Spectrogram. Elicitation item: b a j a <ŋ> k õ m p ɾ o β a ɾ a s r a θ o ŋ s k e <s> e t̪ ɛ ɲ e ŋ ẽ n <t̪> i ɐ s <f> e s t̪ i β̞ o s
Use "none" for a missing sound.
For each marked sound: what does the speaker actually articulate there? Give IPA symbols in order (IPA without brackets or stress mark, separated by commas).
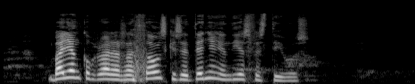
ŋ, s, d̪, f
